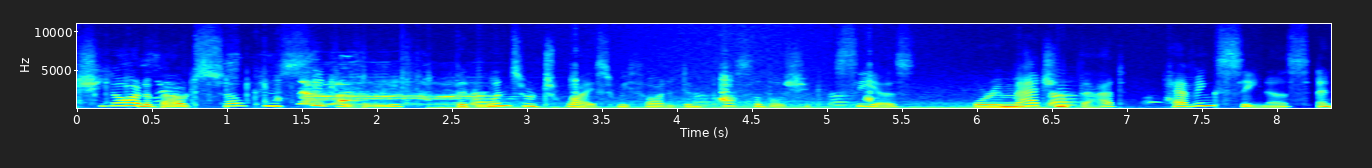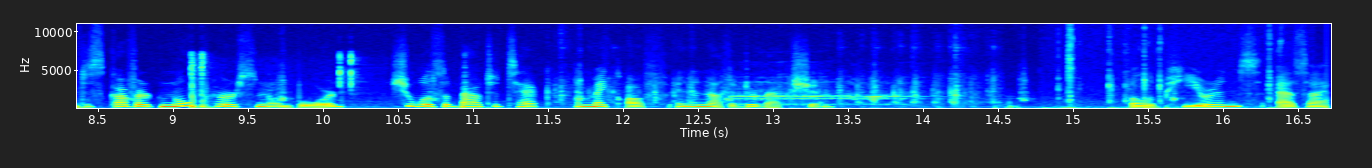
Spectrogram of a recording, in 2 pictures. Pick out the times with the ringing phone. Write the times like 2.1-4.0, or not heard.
1.5-3.5, 12.7-14.7.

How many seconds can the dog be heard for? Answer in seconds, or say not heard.
7 s.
